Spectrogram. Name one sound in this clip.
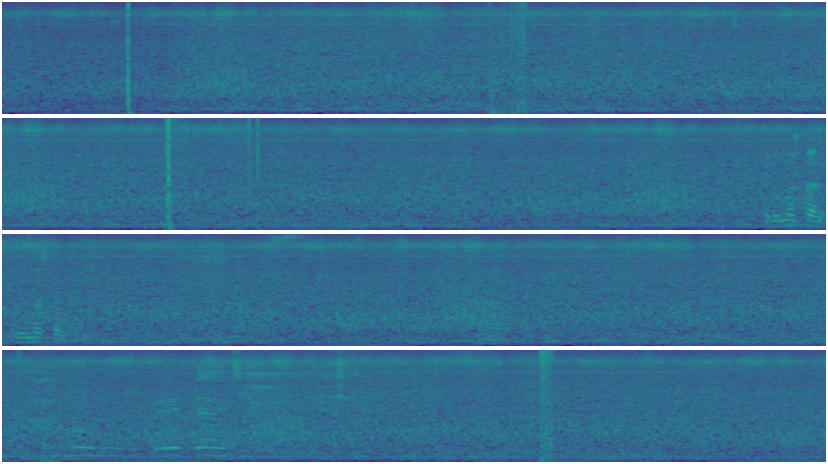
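A propeller plane's engines drone steadily.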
